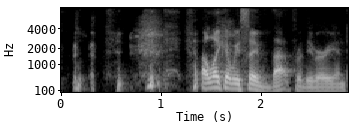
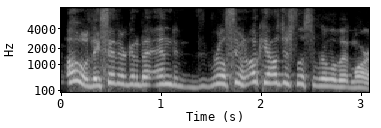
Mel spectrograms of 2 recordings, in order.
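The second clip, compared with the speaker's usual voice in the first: high, quick listener voice; chirpy patient listener; 12 semitones higher than usual. Retold or imitated. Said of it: "the listeners going".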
